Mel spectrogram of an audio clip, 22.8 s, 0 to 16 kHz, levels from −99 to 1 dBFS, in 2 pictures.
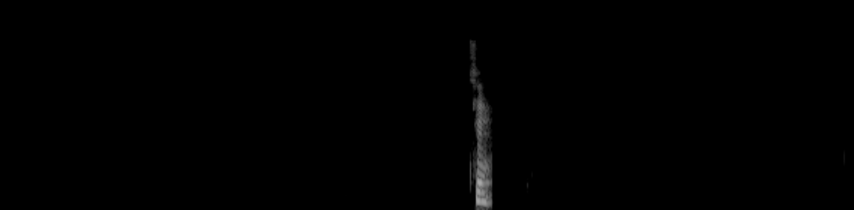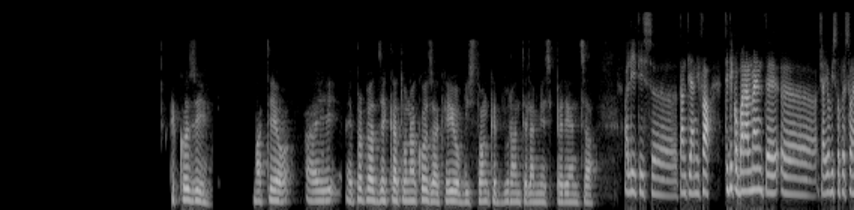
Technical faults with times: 19.61-22.78 wrong sample rate

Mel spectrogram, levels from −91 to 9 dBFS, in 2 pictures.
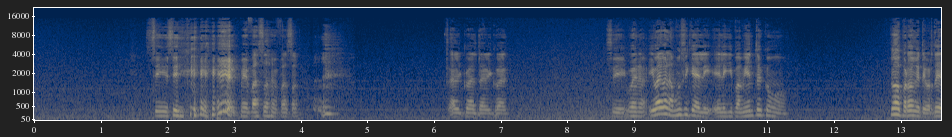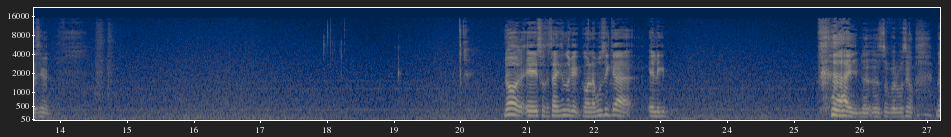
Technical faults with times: none

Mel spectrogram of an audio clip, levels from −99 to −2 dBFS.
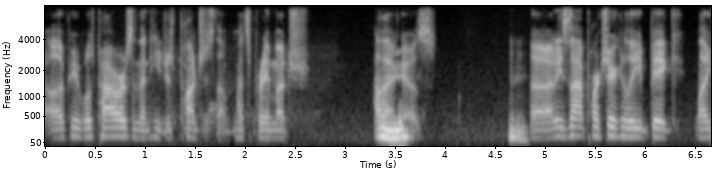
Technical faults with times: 1.55-1.72 echo leak

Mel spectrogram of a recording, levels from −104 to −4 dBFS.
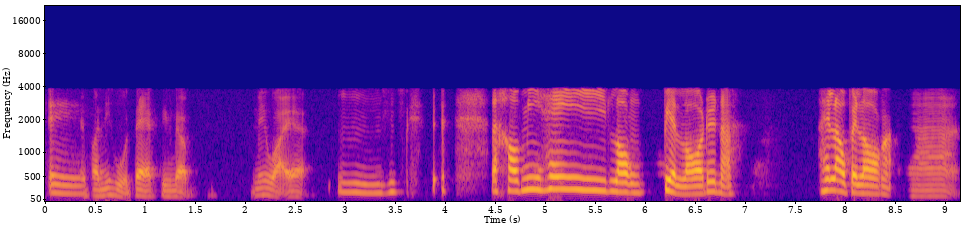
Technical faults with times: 0.34-0.48 speech suppressed in double talk
6.14-6.19 echo leak
7.10-7.17 echo leak
8.37-8.69 speech suppressed in double talk

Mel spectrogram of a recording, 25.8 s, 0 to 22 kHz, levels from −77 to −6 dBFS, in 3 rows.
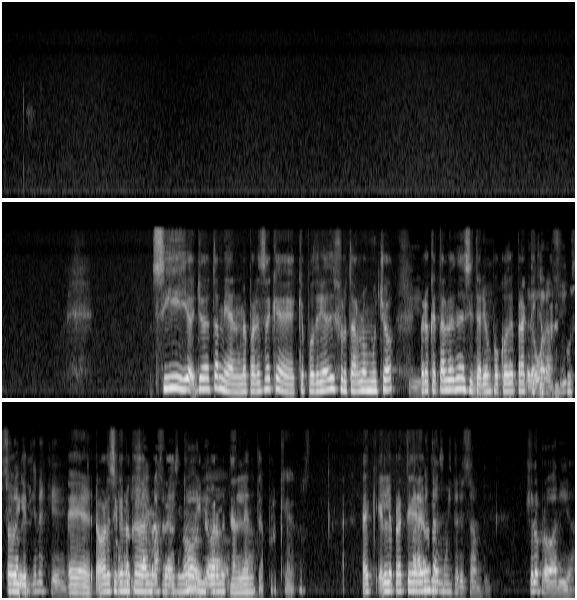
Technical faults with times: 14.86-14.92 speech suppressed in double talk
16.65-17.63 speech suppressed in double talk
18.14-18.20 speech suppressed in double talk
19.44-20.65 speech suppressed in double talk
20.99-21.07 speech suppressed in double talk
23.60-23.94 speech suppressed in double talk

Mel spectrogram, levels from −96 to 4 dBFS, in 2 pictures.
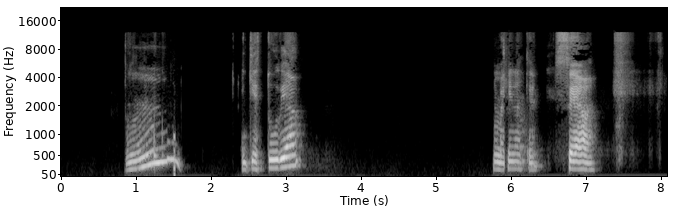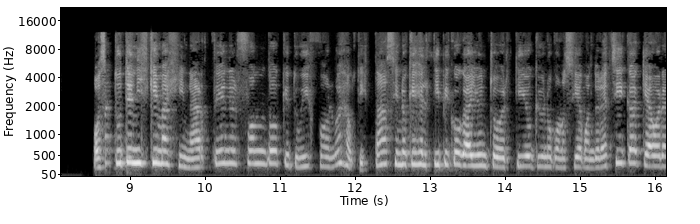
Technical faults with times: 1.48-1.52 damaged data in a compressed stream
5.87-5.91 damaged data in a compressed stream
8.63-8.67 damaged data in a compressed stream

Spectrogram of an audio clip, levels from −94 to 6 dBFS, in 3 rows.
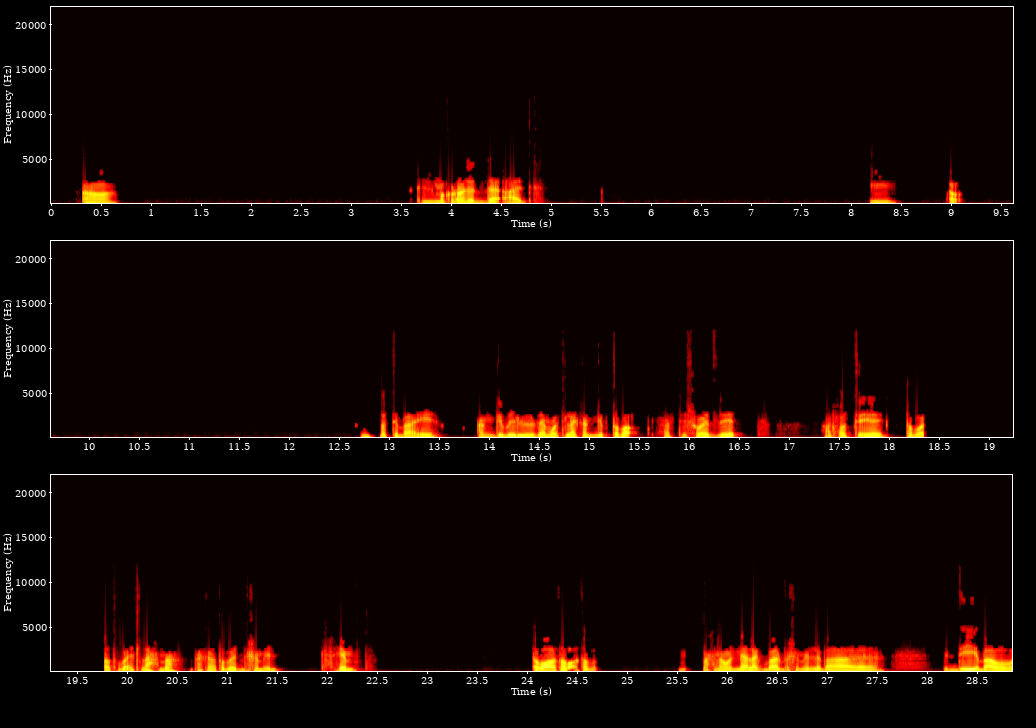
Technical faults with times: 18.34-19.77 audio dropout to silence

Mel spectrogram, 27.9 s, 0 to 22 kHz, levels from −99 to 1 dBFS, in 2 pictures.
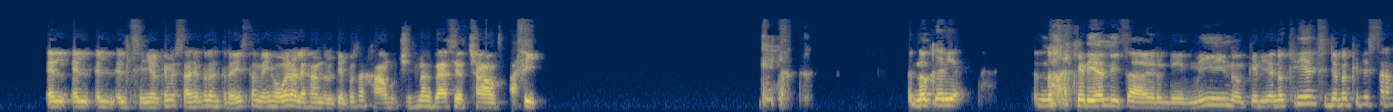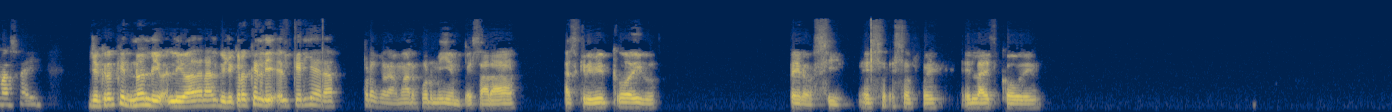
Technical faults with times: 17.15 electrical switching spike
22.64 electrical switching spike

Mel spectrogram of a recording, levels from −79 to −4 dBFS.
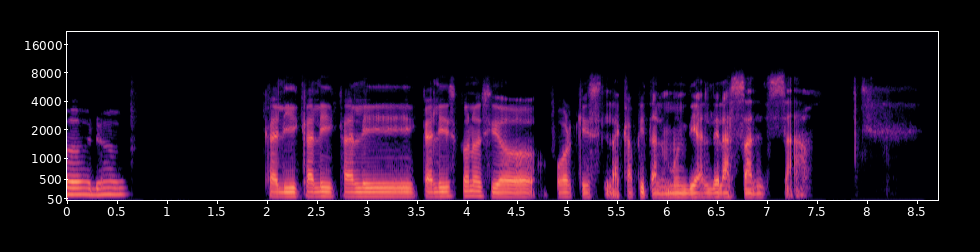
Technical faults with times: none

